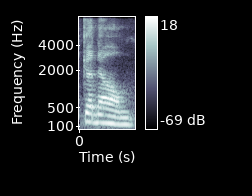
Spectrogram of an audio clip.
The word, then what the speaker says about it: GNOME: I've always heard it as GNOME. GNOME. All right. So it's a little weird, but we'll call it GNOME.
